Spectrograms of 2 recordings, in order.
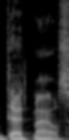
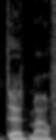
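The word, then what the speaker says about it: deadmau5: Can I say I when people found out that I had been for several years pronouncing dead mouse as dead mouth 5, they ripped the out of me.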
